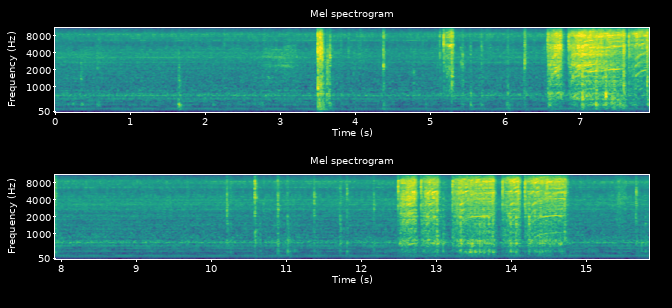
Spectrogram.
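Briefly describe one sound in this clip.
A screwdriver scrapes and clicks against a metal case.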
